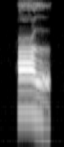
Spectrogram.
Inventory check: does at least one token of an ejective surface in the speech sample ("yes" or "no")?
no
